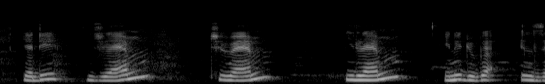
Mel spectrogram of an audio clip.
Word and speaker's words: aimes: dan il, elle jamak, pengucapannya adalah sama. M. Akhirannya ini tidak boleh diucapkan sama sekali, ya. Jadi j'aime, tu aimes, il aime, ini juga ils aiment.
